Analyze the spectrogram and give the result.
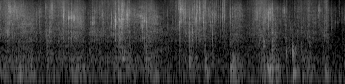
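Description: A large heap of crumbled orange and yellow dry soap flakes is rubbed, pressed and crushed flat with both palms and fingers on a dark ribbed board. Dense, dry crinkling and crunching rise and fall in bursts, almost entirely bright and high with no low end.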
